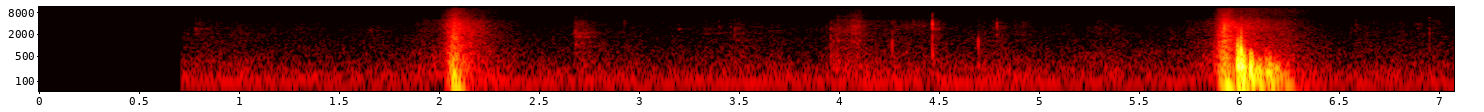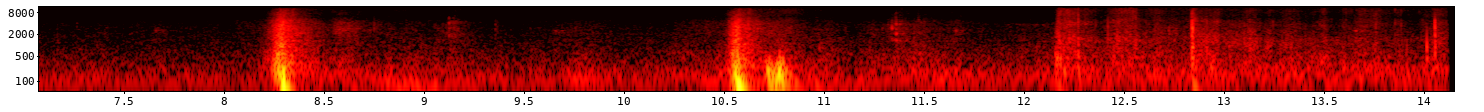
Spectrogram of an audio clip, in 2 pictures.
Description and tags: A recording of a baseball bat swung quickly and wooshing past.
bludgeoning, swoosh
